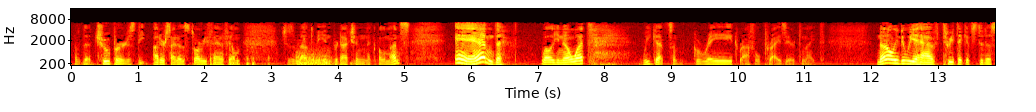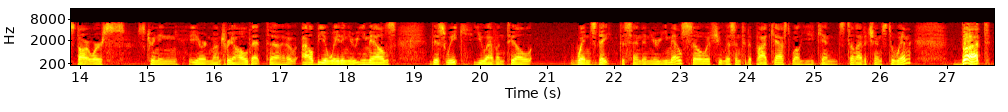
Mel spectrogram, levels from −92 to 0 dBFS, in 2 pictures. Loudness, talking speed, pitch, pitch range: -19 LUFS, 185 wpm, 120 Hz, 115-130 Hz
